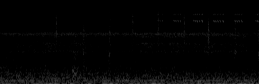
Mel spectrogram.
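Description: Steady cricket chirps pulse at a regular rhythm over a constant high insect drone in the video game Dinkum, with a faint bird-like trill joining later; no voices.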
